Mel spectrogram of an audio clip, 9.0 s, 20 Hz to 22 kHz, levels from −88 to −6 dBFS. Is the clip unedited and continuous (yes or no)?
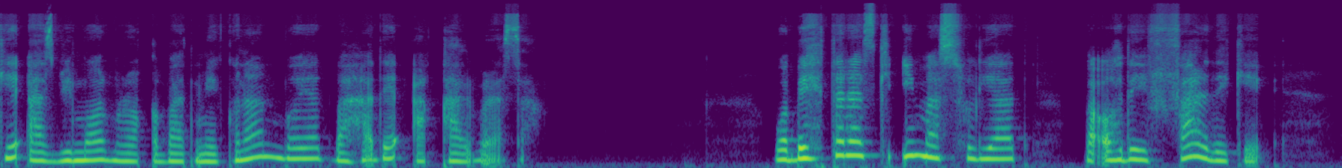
yes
